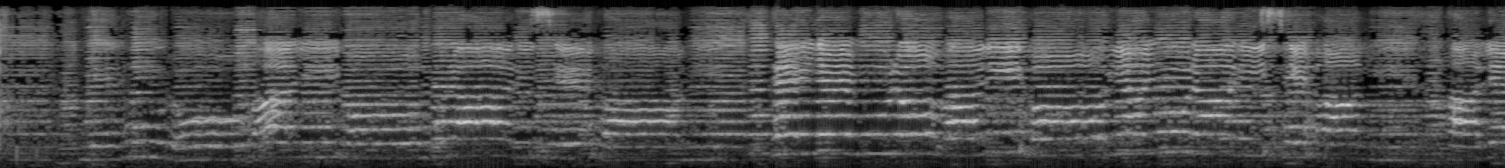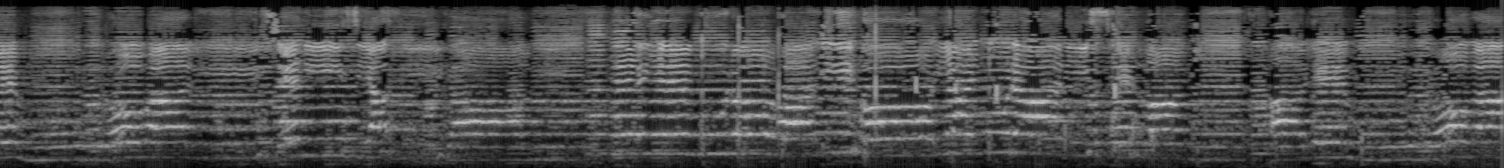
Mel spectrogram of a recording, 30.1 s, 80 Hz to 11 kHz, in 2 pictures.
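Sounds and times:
button accordion folk music: 0.0 - 30.0.

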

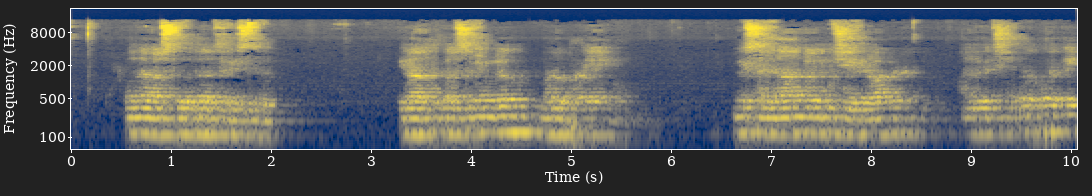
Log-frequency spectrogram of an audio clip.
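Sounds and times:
man preaching into a microphone: 0.5 - 2.1, 3.3 - 5.7, 6.6 - 10.0.

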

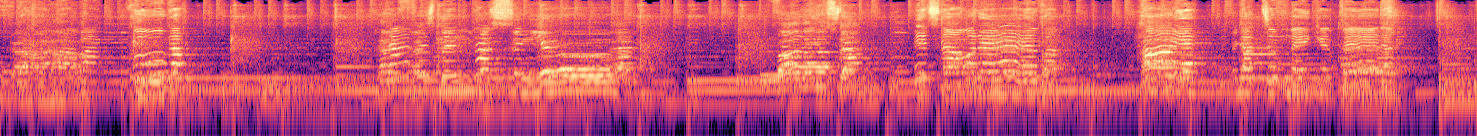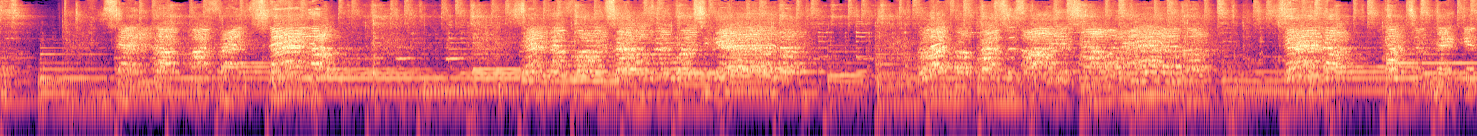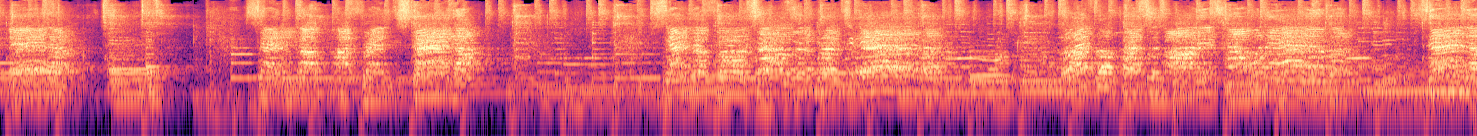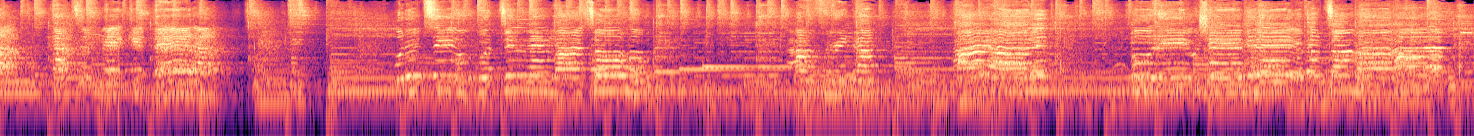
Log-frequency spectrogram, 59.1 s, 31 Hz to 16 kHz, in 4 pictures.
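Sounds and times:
large choir singing: 0.0 - 2.2, 3.7 - 6.9, 7.6 - 14.4, 15.8 - 19.0, 19.6 - 31.2, 32.0 - 35.2, 35.8 - 46.9, 48.2 - 51.2, 52.1 - 59.0.

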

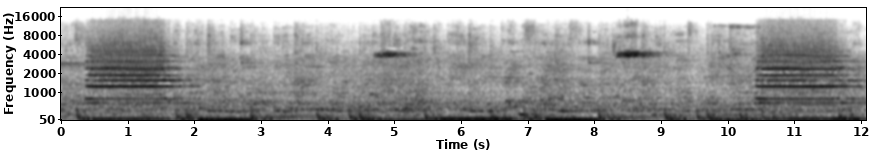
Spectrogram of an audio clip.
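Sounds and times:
arena music: 0.0 - 12.0
arena buzzer tone: 10.4 - 12.0.

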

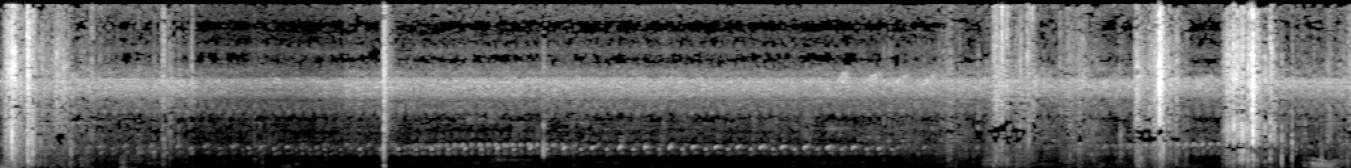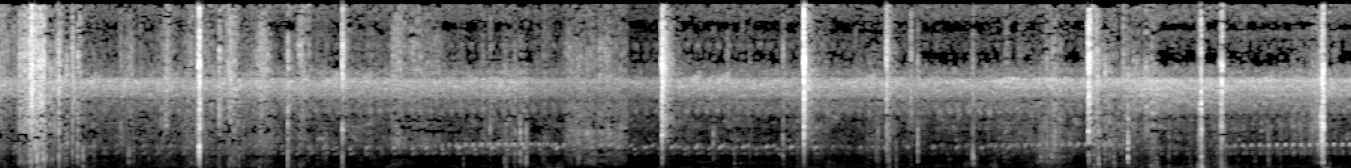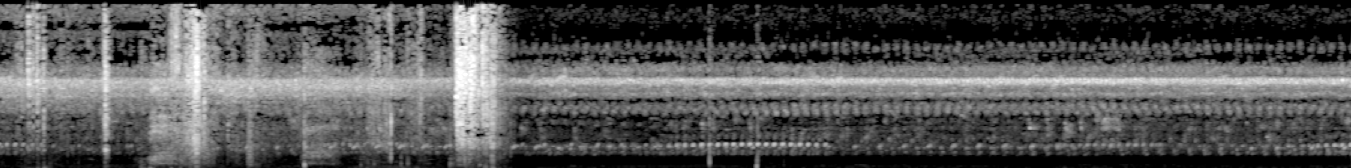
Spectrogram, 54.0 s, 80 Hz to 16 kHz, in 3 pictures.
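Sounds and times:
twigs and dry leaves snapping: 0.0 - 2.6, 5.0 - 5.5, 12.6 - 23.2, 24.4 - 25.8, 26.8 - 42.8
insect pulsing trill: 0.0 - 54.0
insects buzzing: 0.0 - 54.0.

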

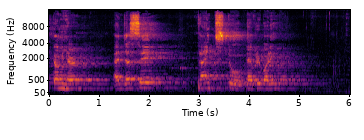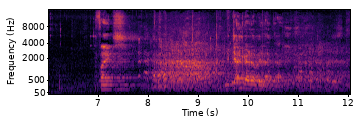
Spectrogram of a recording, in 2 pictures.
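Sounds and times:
faint footsteps: 4.6 - 7.0.

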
